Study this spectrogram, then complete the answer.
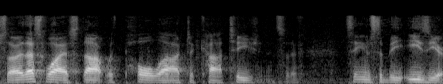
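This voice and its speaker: The speaker is a man. His accent is Australian. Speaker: university lecturer. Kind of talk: lecture.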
